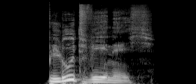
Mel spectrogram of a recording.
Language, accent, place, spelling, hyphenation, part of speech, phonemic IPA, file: German, Germany, Berlin, blutwenig, blut‧we‧nig, adjective, /ˈbluːtˌveːnɪç/, De-blutwenig.ogg
- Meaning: very little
